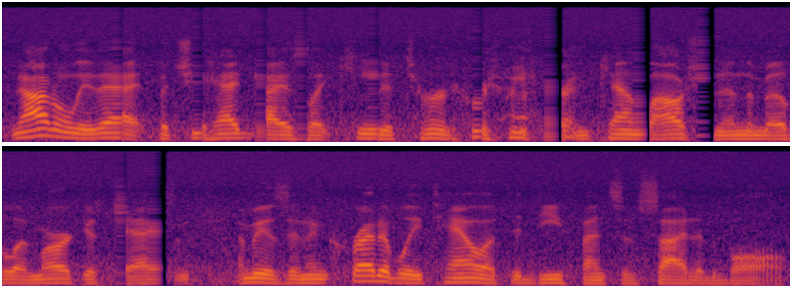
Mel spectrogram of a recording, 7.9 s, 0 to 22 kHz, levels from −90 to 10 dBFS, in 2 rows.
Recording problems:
hiss; noticeable; throughout; 15 dB below the speech
choppy; very; from 0.5 to 2 s, from 2.5 to 3.5 s and at 4.5 s; 19% of the speech affected

